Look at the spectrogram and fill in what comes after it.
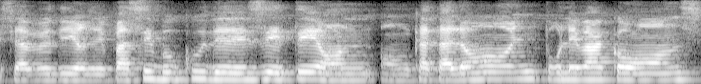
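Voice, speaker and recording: A woman's very slow, medium-pitched speech with audible room echo. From Catalonia, Spain. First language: Catalan and Spanish (speaking French). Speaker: parent of multilingual children. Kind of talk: interview on a live stream. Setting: Instagram live video stream. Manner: halting, many hesitations.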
